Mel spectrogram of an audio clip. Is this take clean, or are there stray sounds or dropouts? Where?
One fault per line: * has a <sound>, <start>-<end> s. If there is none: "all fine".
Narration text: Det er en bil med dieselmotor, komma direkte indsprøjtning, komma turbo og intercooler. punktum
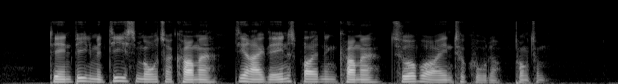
all fine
